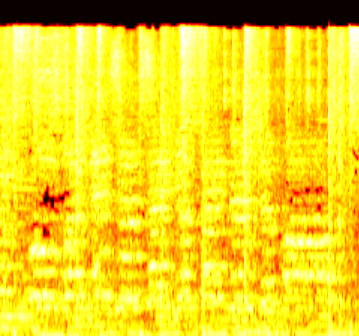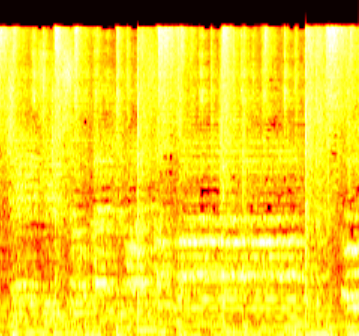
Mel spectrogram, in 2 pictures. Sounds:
music

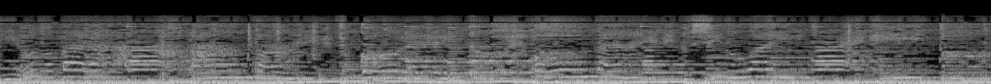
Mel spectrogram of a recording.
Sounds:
music

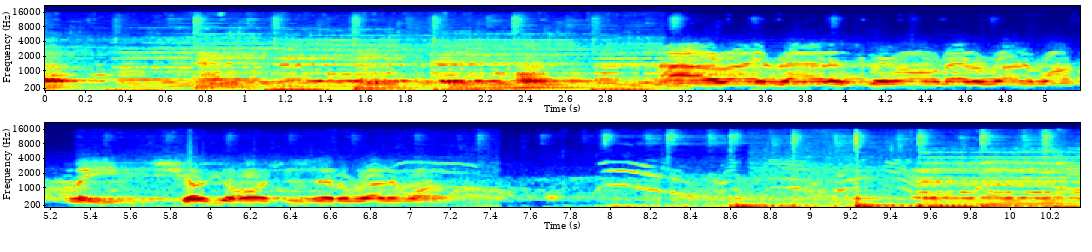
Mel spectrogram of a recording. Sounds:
music
speech

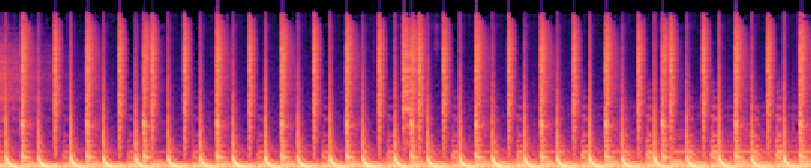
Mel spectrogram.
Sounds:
music

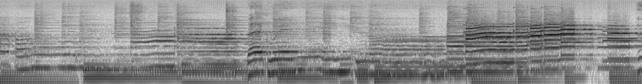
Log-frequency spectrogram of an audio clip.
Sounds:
steel guitar
music

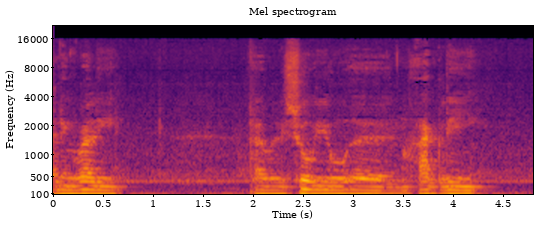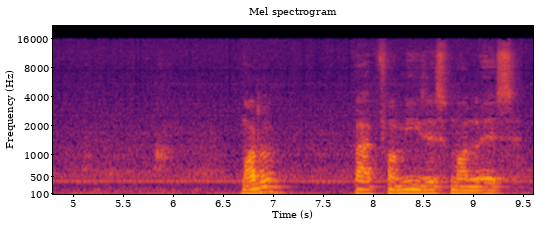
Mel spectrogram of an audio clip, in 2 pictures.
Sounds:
speech

